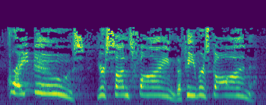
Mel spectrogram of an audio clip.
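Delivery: high, thrilled announcement; excited good news. Retold or imitated. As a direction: burst out with the joyful news. Servants announce son is healed.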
